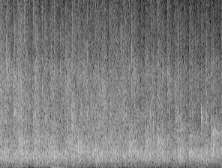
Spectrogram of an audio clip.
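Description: Dense, steady applause from an audience at a Buddhist dharma lecture fills the whole stretch without a break, with no voice over it.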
